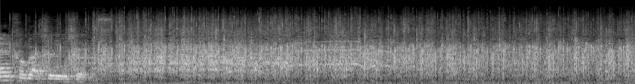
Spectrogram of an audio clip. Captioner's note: audience cheering and applauding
